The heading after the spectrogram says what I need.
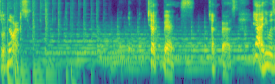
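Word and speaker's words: Barris: Chuck rhymes with Norris. Chuck Bareris.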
